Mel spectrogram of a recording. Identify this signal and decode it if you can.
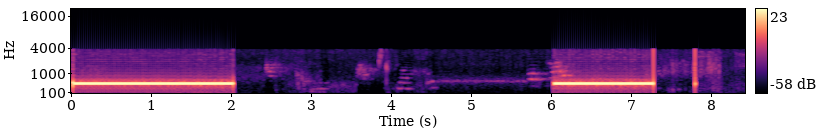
Ringback tone (North America), 440 + 480 Hz.
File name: out- - - - - .40249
